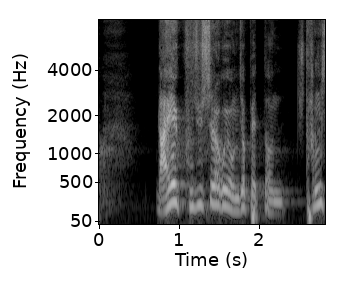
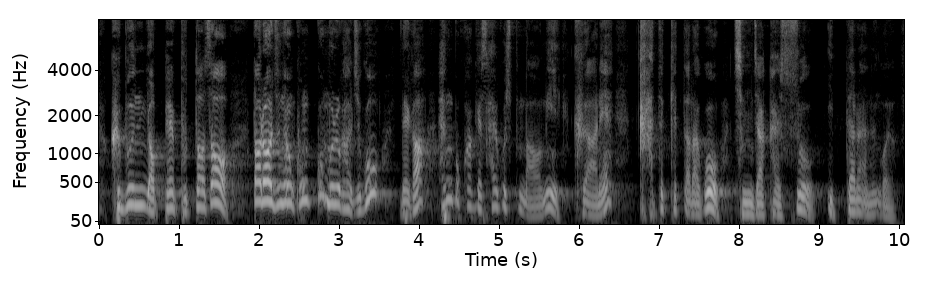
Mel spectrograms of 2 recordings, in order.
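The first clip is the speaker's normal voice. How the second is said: usual speaking voice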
